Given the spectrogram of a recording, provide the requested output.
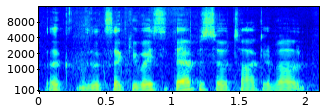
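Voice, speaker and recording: A man's voice: on the low side, monotone, fast talker, darkish tone, a little hiss or hum. A man co-hosting a gaming video with casual, sarcastic banter, teasing his partner.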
